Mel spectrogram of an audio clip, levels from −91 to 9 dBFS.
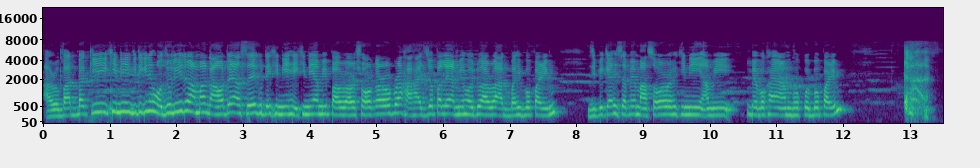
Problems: constant background noise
